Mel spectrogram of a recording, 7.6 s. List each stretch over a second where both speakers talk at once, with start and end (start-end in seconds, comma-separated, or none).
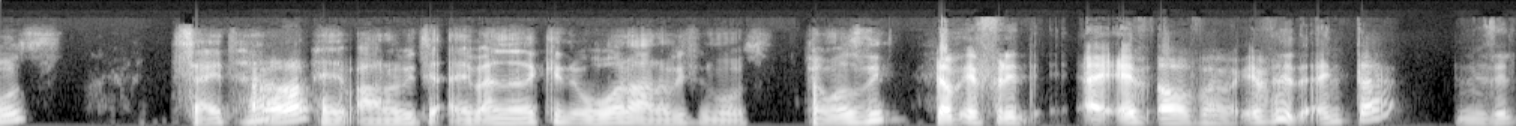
none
